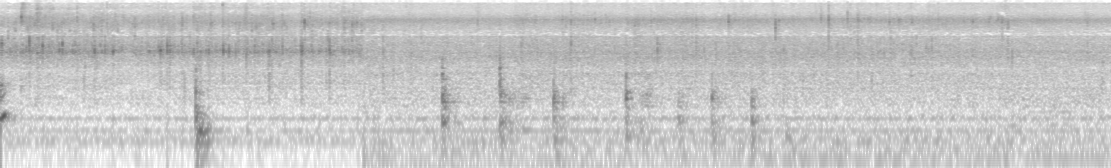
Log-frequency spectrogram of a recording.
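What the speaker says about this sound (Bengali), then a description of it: "তো পেস্টটা আমি ভালো করে ভেজে নিব" Dried jute leaf paste frying in a pan for a Bengali jute leaf dish, with a steady broad sizzle and a few sharp spatula scrapes and taps against the pan, close and alone without talk.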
